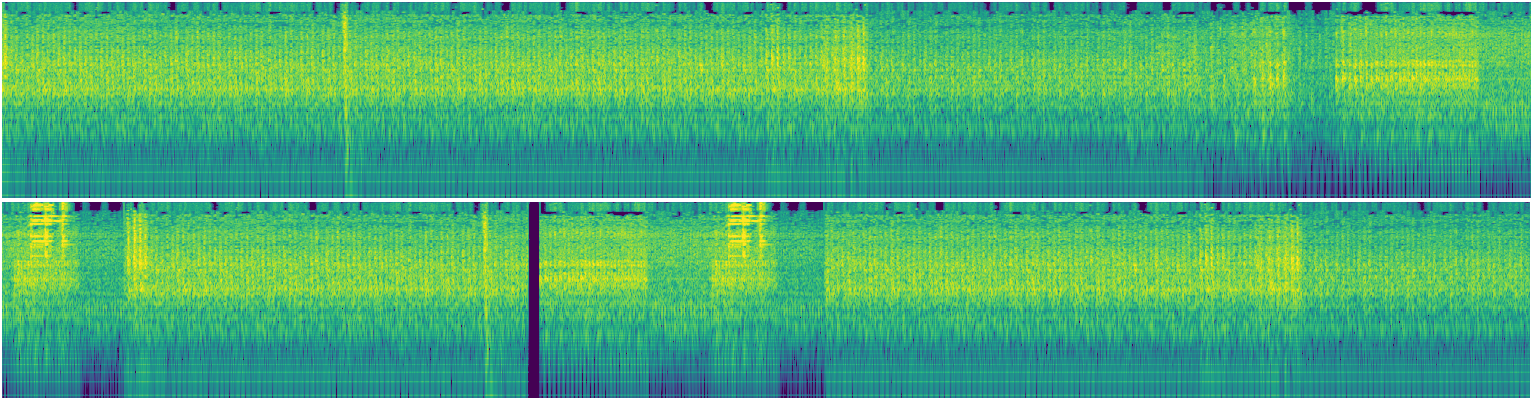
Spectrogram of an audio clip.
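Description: Tractor engine running steadily with a low chugging, broken off and resumed abruptly several times.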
